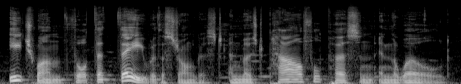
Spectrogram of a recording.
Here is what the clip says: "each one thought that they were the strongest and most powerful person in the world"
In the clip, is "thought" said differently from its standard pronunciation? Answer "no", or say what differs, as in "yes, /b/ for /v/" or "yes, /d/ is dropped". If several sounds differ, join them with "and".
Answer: no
